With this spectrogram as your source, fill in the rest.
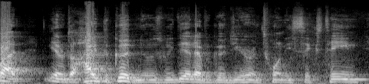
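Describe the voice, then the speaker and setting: Somewhat breathy, a man speaks at a fairly quick pace. His pitch varies in an ordinary way. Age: 60s. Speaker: county comptroller. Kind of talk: interview answer.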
